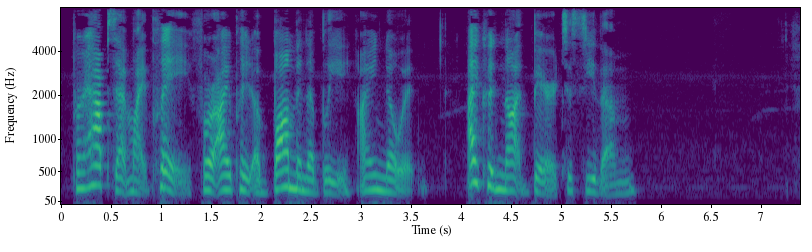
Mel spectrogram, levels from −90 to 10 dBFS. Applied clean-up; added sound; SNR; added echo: none; none; none; none.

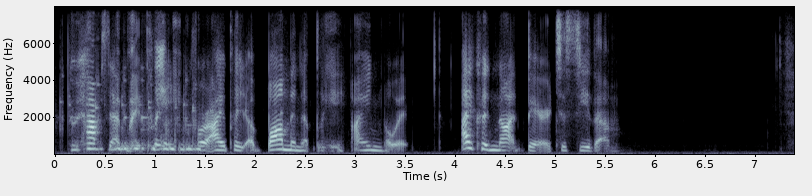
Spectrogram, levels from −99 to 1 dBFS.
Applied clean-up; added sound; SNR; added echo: neural diffusion model UNIVERSE++.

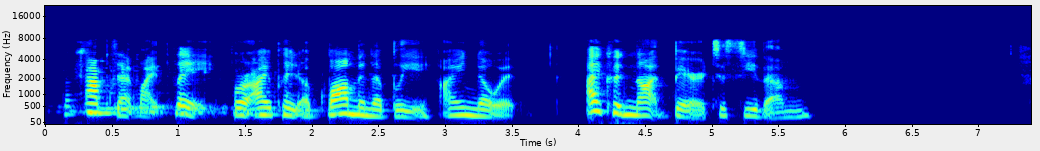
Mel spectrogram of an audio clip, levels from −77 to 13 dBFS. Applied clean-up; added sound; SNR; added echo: neural mask model DeepFilterNet 3.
